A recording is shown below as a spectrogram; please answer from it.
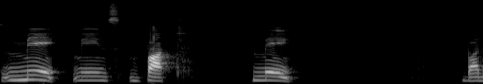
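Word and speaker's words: mais: Thea m a i s me means by may but it's with the timea so it'll be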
